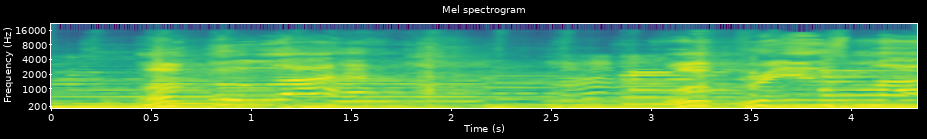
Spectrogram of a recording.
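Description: Live country band performing: a man sings lead with bending, sliding notes over guitar and a steady band accompaniment.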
